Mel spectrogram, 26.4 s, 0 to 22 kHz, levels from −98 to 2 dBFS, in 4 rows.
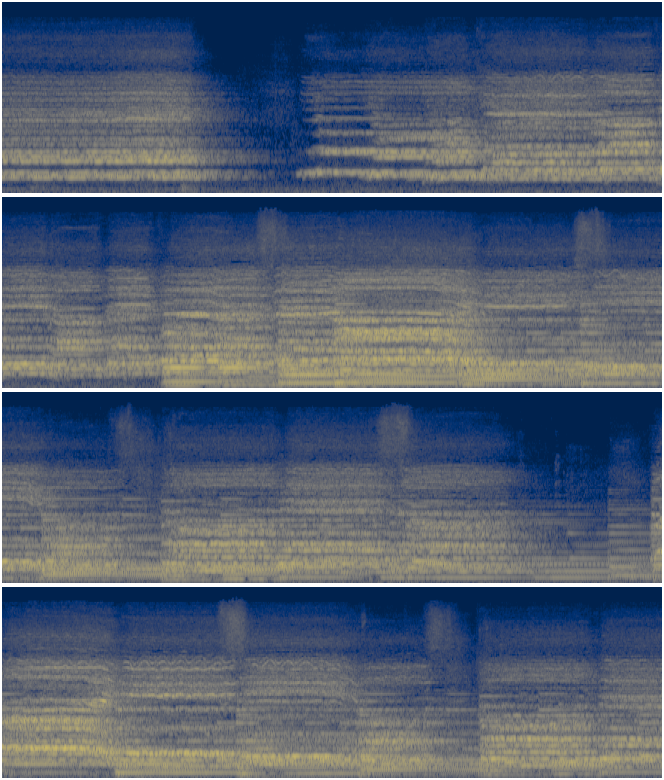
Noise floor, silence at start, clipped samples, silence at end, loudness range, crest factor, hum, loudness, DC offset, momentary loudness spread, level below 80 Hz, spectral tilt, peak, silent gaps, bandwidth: -62 dBFS; 0 s; under 0.1%; 0 s; 10 LU; 18 dB; none; -28 LUFS; under 0.1%; 12 LU; -56 dBFS; -5.5 dB/octave; -12 dBFS; none; 16 kHz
